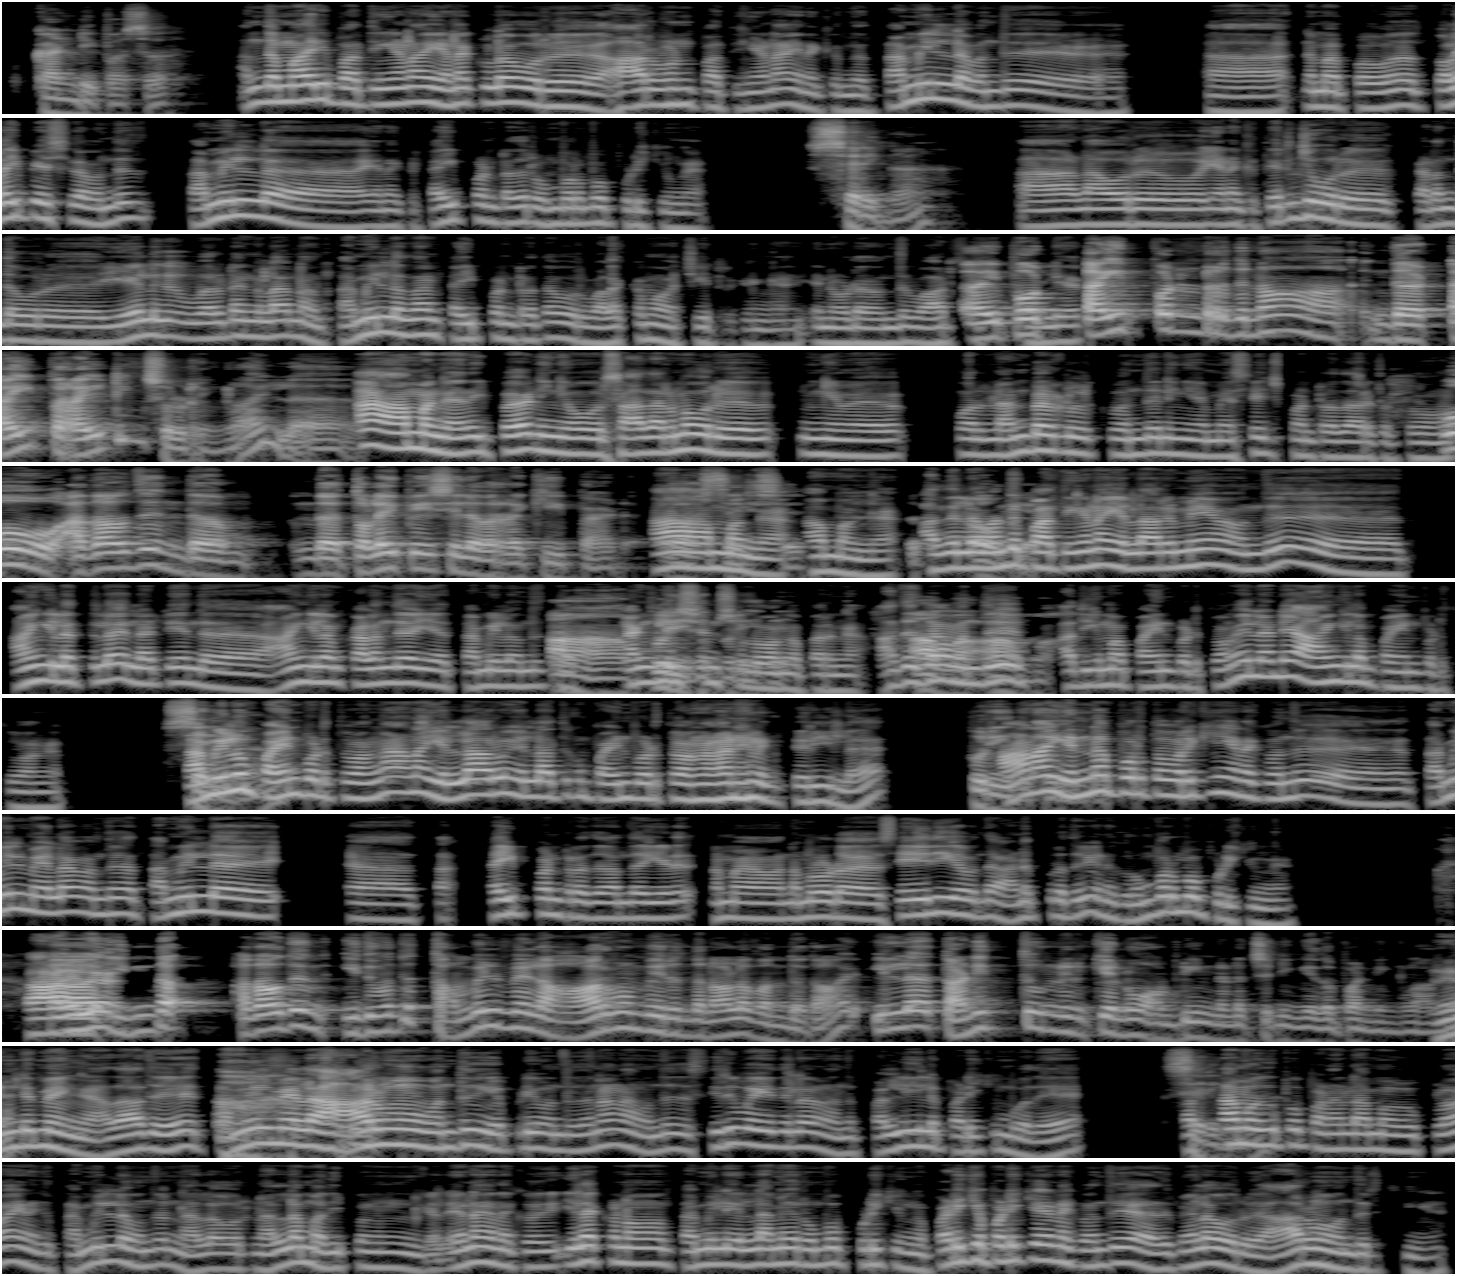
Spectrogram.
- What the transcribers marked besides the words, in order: in English: "மெசேஜ்"; in English: "கீ பேட்"; laughing while speaking: "பயன்படுத்துவாங்களான்னு"; laughing while speaking: "ஆ புரியுது"; laughing while speaking: "ஆர்வம் வந்து"
- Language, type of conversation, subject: Tamil, podcast, இந்த ஆர்வத்தைப் பின்தொடர நீங்கள் எந்தத் திறன்களை கற்றுக்கொண்டீர்கள்?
